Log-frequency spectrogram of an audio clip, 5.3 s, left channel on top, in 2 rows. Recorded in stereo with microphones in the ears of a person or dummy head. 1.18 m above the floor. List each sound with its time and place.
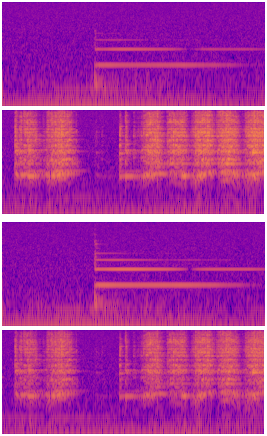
0.9 s a guitar: 75° right (ahead or behind)
2.8 s sawing: 25° left (ahead or behind)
